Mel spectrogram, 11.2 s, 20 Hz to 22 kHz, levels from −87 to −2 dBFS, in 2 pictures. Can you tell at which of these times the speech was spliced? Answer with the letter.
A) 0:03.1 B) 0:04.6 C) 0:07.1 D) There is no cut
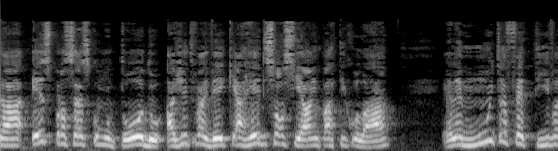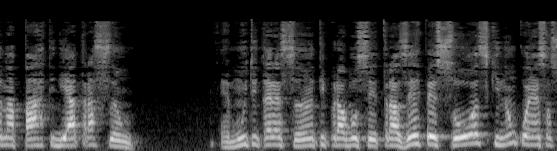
D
